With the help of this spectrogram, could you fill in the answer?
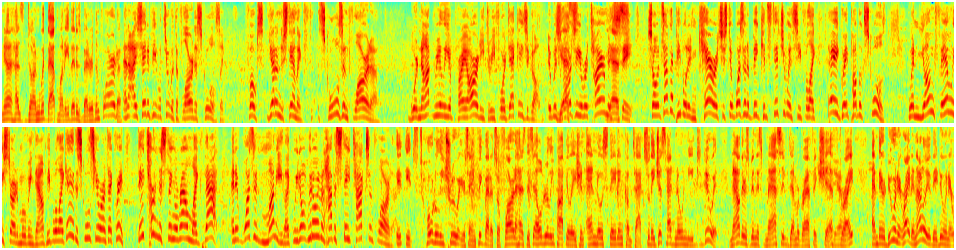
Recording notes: Live from the Patriot Awards in Hollywood Florida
